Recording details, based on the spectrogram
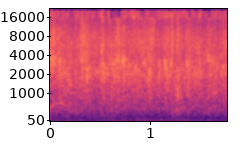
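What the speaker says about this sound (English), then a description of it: "Give her a round of applause." An audience applauds a youth charity leader at a Black Youth Can mixer, a brief, even wash of dense clapping heard from within the room.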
